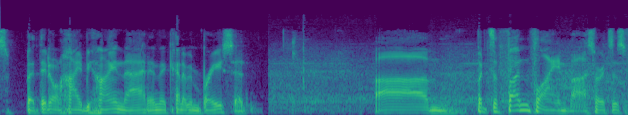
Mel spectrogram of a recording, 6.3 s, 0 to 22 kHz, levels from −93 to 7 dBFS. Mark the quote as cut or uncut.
uncut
